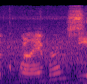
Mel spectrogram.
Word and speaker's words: culebra: Oh, the culebras? – Yes.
